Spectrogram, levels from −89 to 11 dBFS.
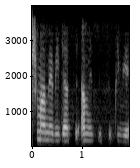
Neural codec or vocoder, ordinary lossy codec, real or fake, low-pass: codec, 16 kHz, 0.9 kbps, LongCat-Audio-Codec; none; fake; 3.6 kHz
